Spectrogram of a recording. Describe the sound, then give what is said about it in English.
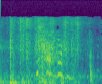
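Heavy thuds and crashes of a woman's room door, locked on the inside, being broken down, with a loud impact at the start and two more near the end, while a strained voice sounds between the blows. “The door's locked on the inside. Break it down.”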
